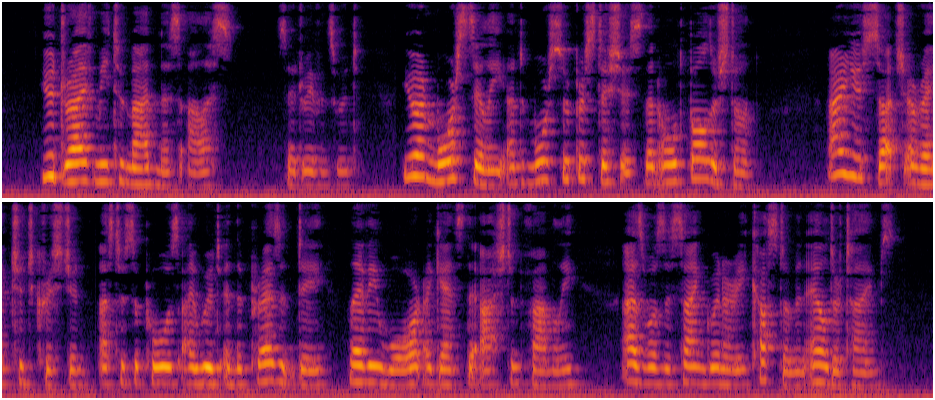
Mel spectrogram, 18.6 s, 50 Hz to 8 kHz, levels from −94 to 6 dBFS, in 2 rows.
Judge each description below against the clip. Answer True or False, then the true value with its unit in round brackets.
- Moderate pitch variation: True (4.0 semitones)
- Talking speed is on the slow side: False (150 wpm)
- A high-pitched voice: True (205 Hz)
